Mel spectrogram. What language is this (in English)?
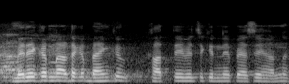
Punjabi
